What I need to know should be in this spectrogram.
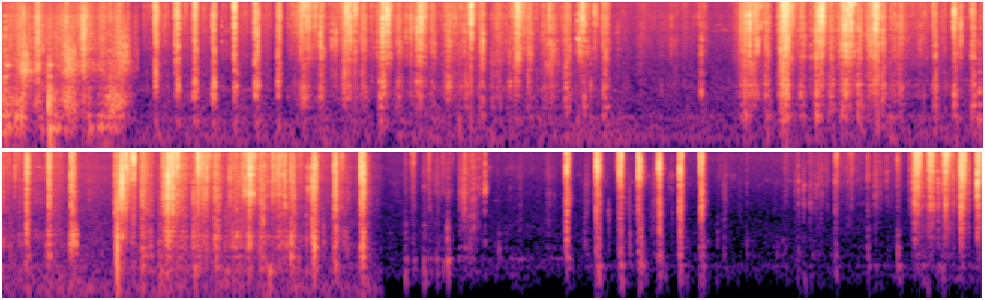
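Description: Hands squish and knead soft slime with sticky crackling pops.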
